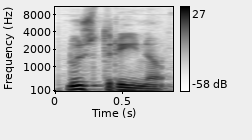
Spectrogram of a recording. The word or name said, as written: lustrino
